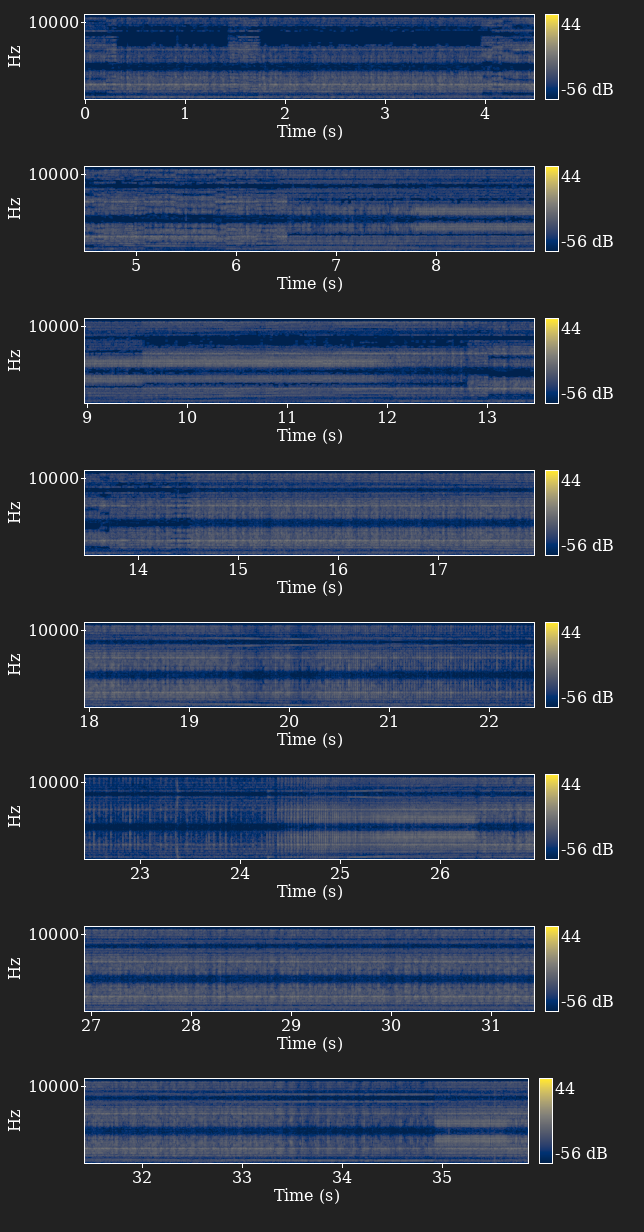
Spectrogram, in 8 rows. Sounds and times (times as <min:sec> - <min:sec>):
Motorcycle: 0:00.0 - 0:35.8.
